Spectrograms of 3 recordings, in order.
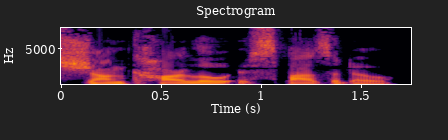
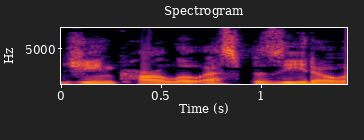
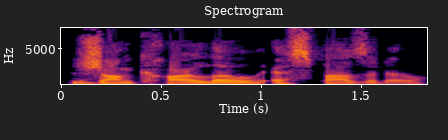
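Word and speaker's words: Giancarlo Esposito: McInley as Davis Rig Lanlow, Jean Carlo Espazado as Charlie Dunt, and I'm going to repeat that. That's Jean Carlo Espazado, not Jean Carlo Espazito as a lot of people want to say, but yeah.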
